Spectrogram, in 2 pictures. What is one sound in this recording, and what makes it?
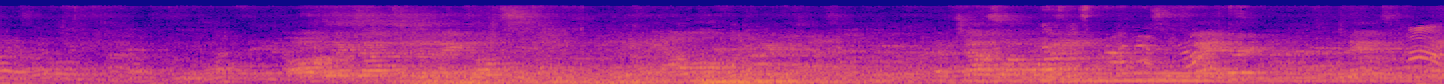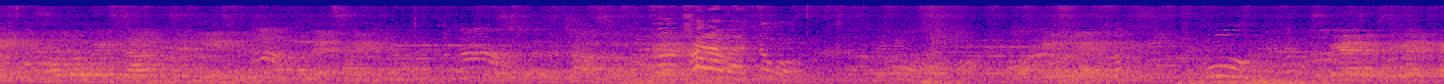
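A crowd of people murmurs and talks in a large echoing hall.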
